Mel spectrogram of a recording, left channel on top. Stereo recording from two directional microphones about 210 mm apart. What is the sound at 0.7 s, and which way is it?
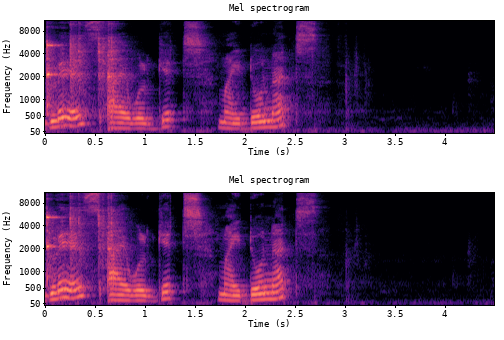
Speech, 50° right (ahead or behind).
